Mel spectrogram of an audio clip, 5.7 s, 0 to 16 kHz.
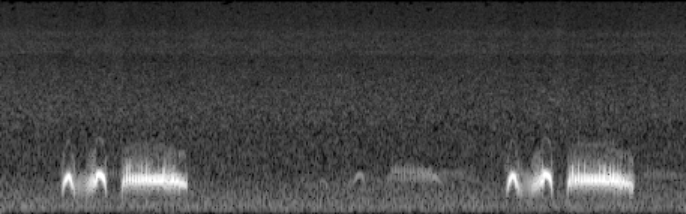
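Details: Spotted dove (tekukur) giving 'kuk 3' coos while being lured into a cage trap. Two loud phrases of double short hoots and a long coo, with a fainter, more distant coo between them.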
